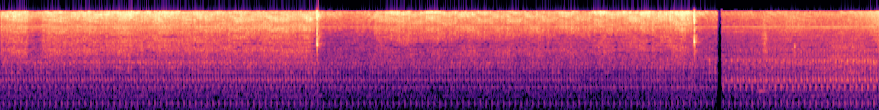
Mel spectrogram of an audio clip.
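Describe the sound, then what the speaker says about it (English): An airbrush makeup compressor runs with a steady hiss as it sprays, holding an even level for several seconds, with a couple of brief clicks along the way and no talking. "Hear my compressor kick on."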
